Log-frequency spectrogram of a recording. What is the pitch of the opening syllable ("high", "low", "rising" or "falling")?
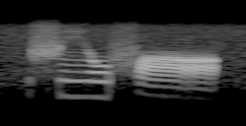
high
